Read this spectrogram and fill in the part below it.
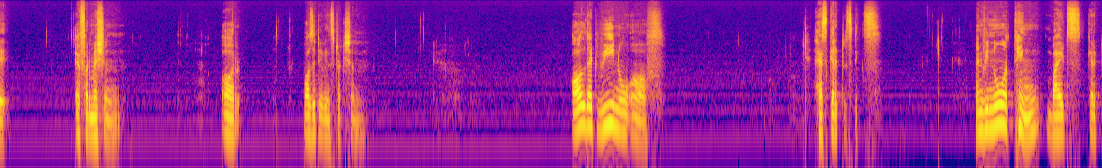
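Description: A man speaks calmly into a microphone in short phrases with long pauses.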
